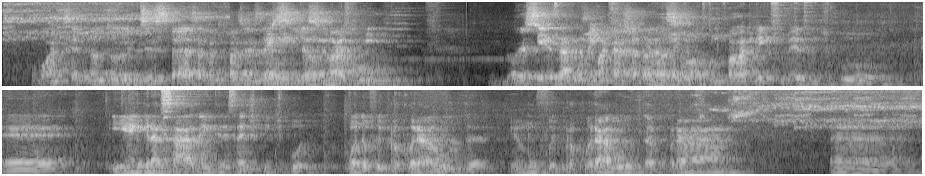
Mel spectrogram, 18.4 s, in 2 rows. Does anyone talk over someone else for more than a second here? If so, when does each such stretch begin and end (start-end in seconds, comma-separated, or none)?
2.6-3.8, 5.3-7.0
